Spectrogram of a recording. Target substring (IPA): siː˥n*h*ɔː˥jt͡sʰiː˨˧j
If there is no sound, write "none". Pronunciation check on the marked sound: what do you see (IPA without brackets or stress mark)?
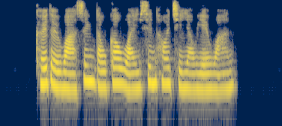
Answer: h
